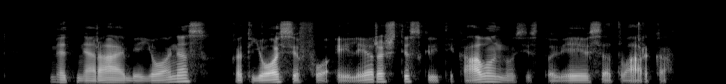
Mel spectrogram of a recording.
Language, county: Lithuanian, Vilnius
